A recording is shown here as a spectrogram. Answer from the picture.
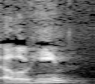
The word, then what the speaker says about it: Elohim: The one on the left is pronounced Elohim,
